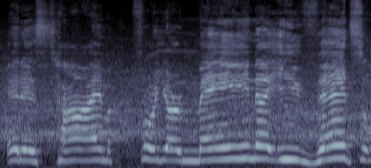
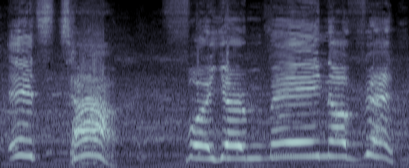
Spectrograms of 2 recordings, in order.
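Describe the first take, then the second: First: It is said in the speaker's normal voice. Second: It is said in a put-on imitation voice.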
